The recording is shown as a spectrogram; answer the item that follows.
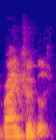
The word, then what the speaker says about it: Ryan Coogler: Ryan Coogler.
